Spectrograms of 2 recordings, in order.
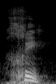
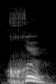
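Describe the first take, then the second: First: The syllable has slight heaviness, mouth kept neutral. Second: The syllable is very heavy and rounded toward u. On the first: The speaker calls it right. "you leave your mouth kind of neutral" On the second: The speaker calls it wrong. "But you don't do this. That's too much"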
